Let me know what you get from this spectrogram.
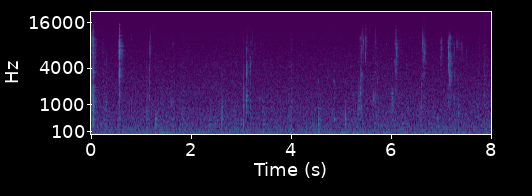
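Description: Close-miked chewing of food: soft wet mouth clicks and smacks, with two sharper clicks in the first second and another run of clicks a little past the middle.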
